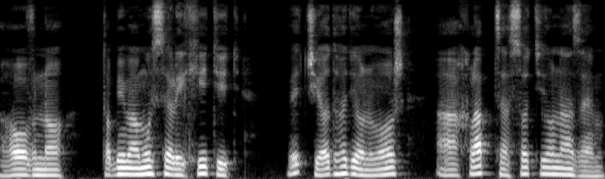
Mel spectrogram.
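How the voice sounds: Fairly even intonation runs through it. It is a natural reading voice.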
